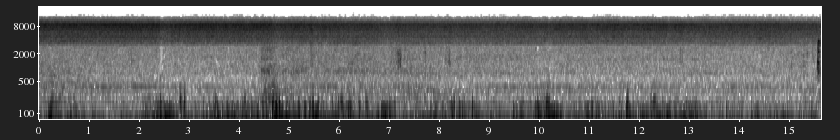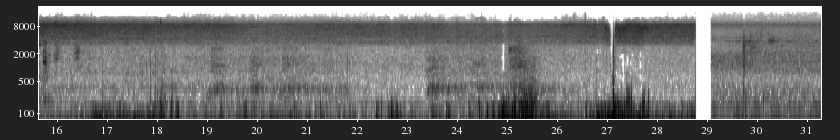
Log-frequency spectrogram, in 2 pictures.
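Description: Steady high hiss of insects in the surrounding trees, with irregular low thumps and rumbles of wind and handling on a handheld microphone, heaviest near the end. The sound cuts out briefly just before the end.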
